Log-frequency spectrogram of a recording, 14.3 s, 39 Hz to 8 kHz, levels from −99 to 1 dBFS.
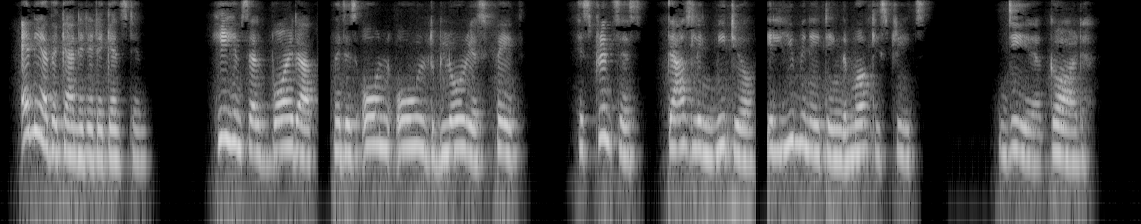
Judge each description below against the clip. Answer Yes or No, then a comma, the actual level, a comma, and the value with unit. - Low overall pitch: No, high, 210 Hz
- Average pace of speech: No, slow, 105 wpm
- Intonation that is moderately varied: Yes, average, 3.3 semitones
